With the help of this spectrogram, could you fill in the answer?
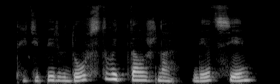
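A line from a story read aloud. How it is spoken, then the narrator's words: Neighbor's whisper. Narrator (Russian): соседка справа от Ани шепотом сказала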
